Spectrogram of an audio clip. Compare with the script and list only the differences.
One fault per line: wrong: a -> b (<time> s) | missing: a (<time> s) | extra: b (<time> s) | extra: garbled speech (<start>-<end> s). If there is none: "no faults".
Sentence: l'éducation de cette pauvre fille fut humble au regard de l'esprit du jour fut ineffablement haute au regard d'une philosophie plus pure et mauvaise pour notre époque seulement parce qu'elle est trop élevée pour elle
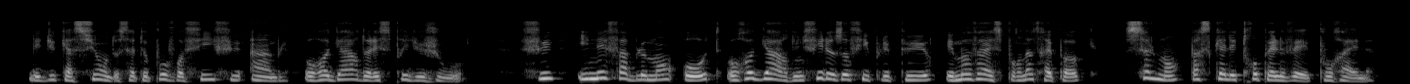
no faults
